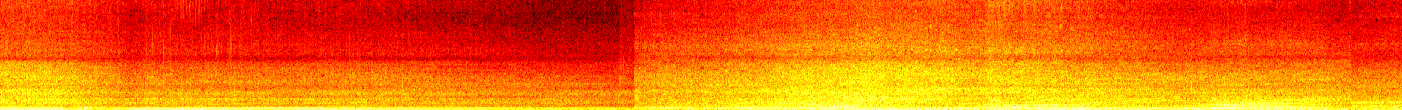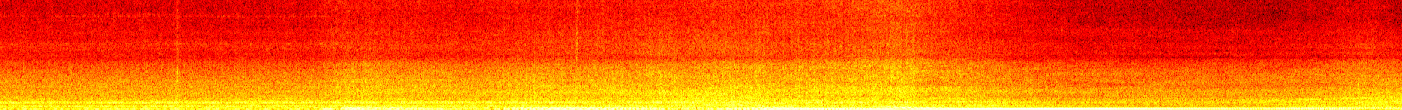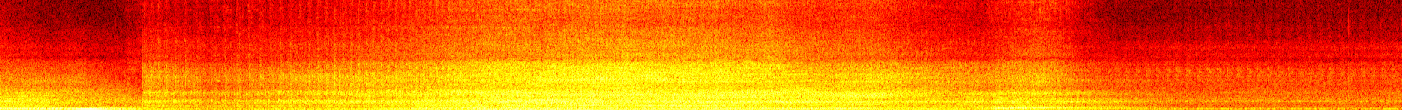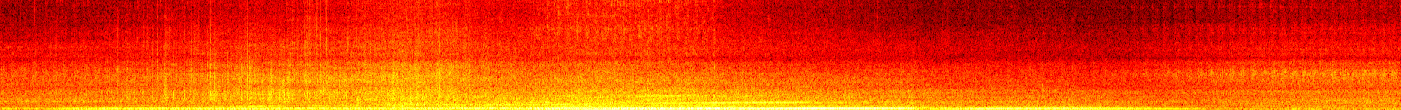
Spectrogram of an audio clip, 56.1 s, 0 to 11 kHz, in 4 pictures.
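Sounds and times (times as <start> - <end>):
car engine deep rumble: 0.0 - 56.0
old car engine approaching: 0.0 - 56.0.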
